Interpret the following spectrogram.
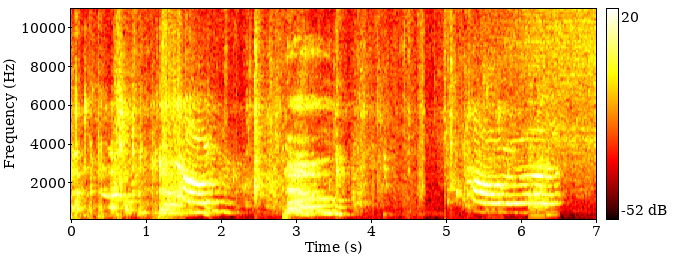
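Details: Domestic cat producing odd noises amid human voices: several short, sliding meows rising then dropping, the last a clearer, level wail, with speech and room noise around them.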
